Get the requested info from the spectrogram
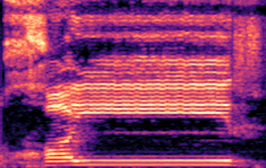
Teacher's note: قم فانذر خیرن، آگے وقف، یہ جو گول دائرہ ہے یہ آیت کی نشانی ہے تو اس کو وقف کہتے ہیں۔ جب وقف کی حالت میں پڑھیں گے تو خیر، یہ را بھی پر رہے گا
